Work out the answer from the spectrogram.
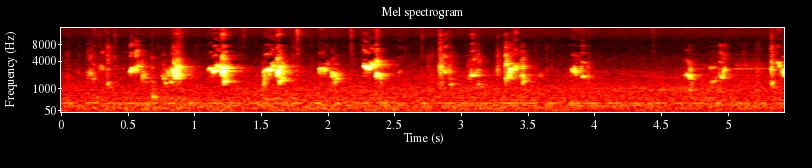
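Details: Pet budgies, multicoloured, chatter in fast runs of buzzy chirps and squawks, several notes per second, easing toward the end; faint hum underneath.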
